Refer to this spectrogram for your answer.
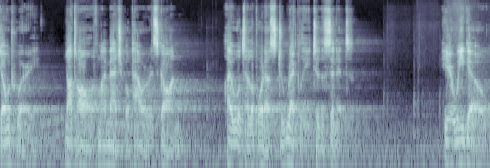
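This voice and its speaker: A put-on character voice speaks at a moderate pace with a clear echo. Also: man. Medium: machinima. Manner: solemn, formal.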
